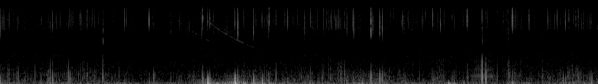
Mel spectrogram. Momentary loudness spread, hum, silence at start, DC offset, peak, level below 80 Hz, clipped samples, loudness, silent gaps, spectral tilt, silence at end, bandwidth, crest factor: 10 LU; none; 0 s; under 0.1%; -16 dBFS; -48 dBFS; under 0.1%; -45 LUFS; none; -4 dB/octave; 0 s; 16 kHz; 28 dB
